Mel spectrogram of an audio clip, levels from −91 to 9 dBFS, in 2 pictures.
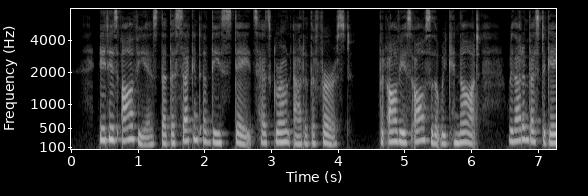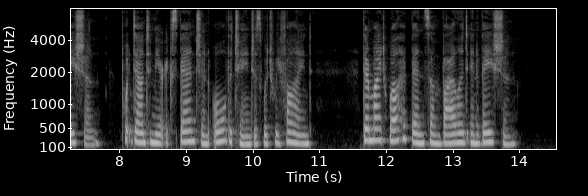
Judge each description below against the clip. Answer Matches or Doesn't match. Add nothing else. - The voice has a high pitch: Matches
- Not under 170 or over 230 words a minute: Matches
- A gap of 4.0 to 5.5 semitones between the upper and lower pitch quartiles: Doesn't match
